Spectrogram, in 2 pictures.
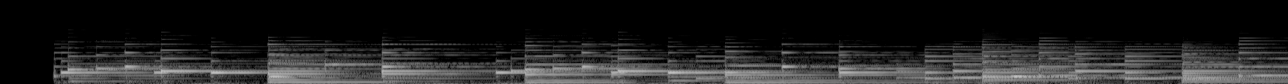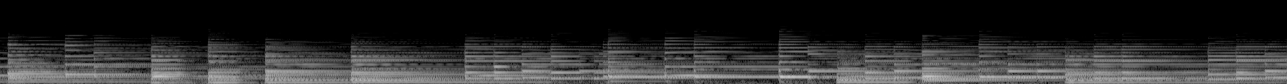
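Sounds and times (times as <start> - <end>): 
piano melody backing track: 0.6 - 25.7.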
